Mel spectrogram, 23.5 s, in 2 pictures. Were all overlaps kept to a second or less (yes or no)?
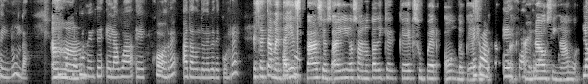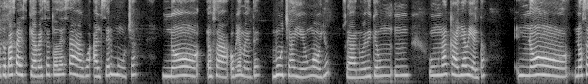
no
